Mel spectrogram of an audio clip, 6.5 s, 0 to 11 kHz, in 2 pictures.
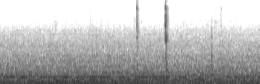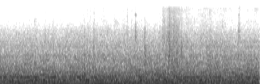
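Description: Scania 113 truck's six-cylinder diesel engine running steadily at cruise, heard from inside the cab with road noise, a steady drone with a constant hum. Two faint clicks about two seconds in.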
